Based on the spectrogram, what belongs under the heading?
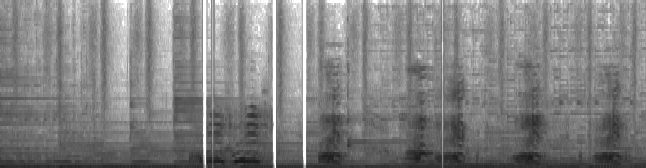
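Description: A goose gives loud, nasal honks, about one a second, over steady background music.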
